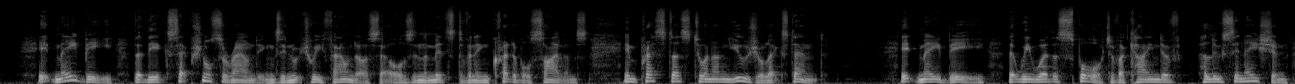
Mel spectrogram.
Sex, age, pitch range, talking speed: male, 50-69, 95-125 Hz, 175 wpm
